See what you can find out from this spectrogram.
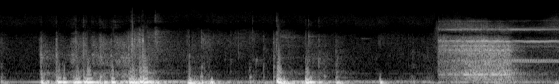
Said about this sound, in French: Le téléphone sonne. Le policier décroche.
